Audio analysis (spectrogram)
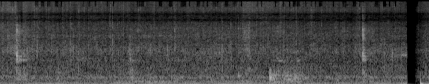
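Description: Onion paste fries in hot oil after a tempering of radhuni spice, for a fish dopiaza, with a dense, steady sizzle, occasional stirring knocks and a momentary dropout near the end.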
